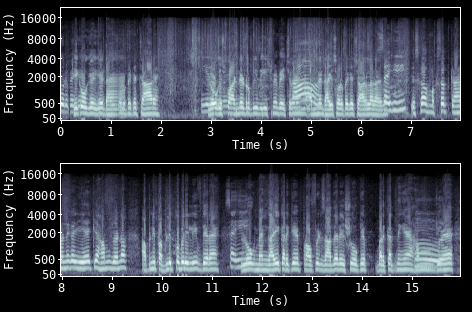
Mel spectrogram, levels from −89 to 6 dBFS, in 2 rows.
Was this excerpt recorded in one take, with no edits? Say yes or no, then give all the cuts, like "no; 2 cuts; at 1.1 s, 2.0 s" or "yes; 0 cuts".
yes; 0 cuts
